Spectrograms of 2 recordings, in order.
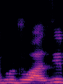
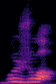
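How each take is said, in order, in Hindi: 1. शब्द का अंत 'zee' ध्वनि से होता है। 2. शब्द का अंत खुले 'ah' स्वर से होता है। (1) "बुर्जुआजी बोलेंगे" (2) "इट्स बुर्जुआ"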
